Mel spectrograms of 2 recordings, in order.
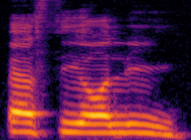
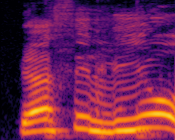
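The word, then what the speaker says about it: Pacioli: সেই পাগলটাকে Luka প্যাসিওলি। এটাও আছে, আবার প্যাসিলিও আছে, তবে এটাই অ্যাপ্রুভ না। প্যাসিওলিটা হচ্ছে অ্যাপ্রুভ, এটা একটু মাথায় রাখেন।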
